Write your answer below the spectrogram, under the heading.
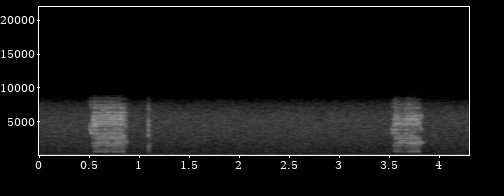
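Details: Western barn owl at a nest webcam in Riet Vell Nature Reserve, Ebro Delta, Tarragona, Spain, 2023 season, chicks under the mother's wings: two harsh breathy hisses about three seconds apart, a faint click between, over a steady low hum.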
